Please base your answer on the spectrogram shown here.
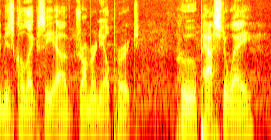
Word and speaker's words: Peart: I've been pronouncing his name as Peart for like decades now. It's actually pronounced Peart. Right. Peart, that's Yeah, right.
